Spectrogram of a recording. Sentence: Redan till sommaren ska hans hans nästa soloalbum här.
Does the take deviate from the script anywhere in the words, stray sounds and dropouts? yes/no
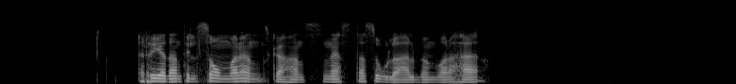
yes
